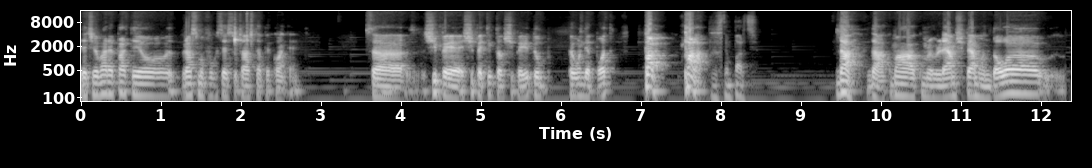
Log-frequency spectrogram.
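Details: Young man with Tourette syndrome, a stage comedian, speaking in a Romanian podcast interview with vocal tics such as repeated 'psi' and 'tata tata tata' between words; Tourette syndrome vocal tics.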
